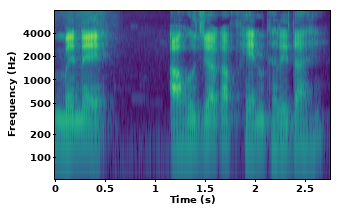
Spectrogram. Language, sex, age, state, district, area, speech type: Hindi, male, 30-45, Madhya Pradesh, Ujjain, rural, spontaneous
